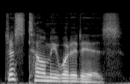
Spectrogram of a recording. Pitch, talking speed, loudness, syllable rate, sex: 150 Hz, 275 wpm, -16 LUFS, 5.2 syllables/s, male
